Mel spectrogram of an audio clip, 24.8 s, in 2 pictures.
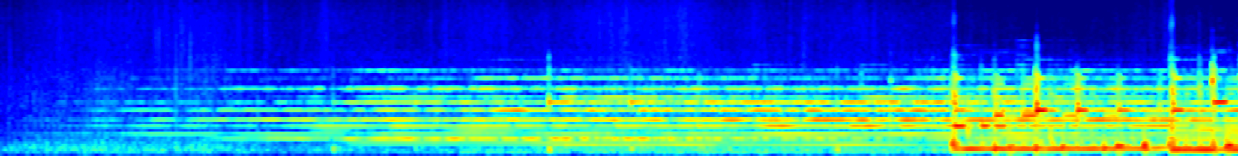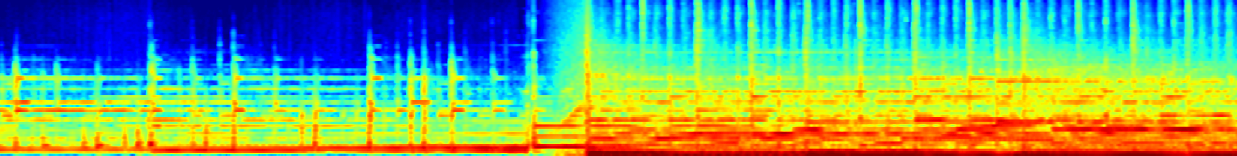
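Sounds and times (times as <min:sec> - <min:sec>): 
electric piano: 0:00.9 - 0:24.7.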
